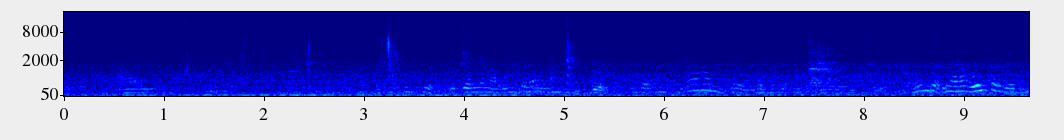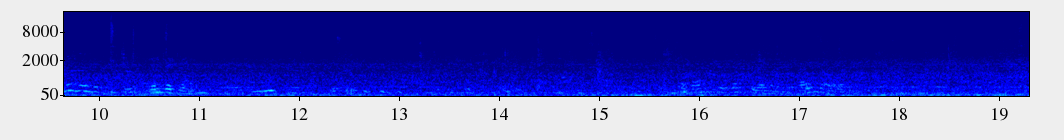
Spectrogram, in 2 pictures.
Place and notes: Festspielhügel, Bayreuth, Germania - “Hommage a RW and JC in the time of COVID19: soundscape”
“Hommage to RW and JC in the time of COVID19: soundscape”
On Saturday, July 25th, the 2020 Bayreuth Festival with the singing masters of Nuremberg was supposed to open.
Because of the Corona virus epidemic the festival will not take place.
On Monday, July 20 I passed in front of the Festpielhaus in the early afternoon and I made a 4 channel surround recording of 4'33" of sounds by placing the recorder on the central step of the main entrance door, obviously closed.
In non-pandemic conditions, it would still not have been the full fervency of the festival, but certainly, the situation would have been less quiet and, I suppose, you could have heard the sounds of the final days of rehearsal and preparations filtered out of the Festspielhause.
Start at 2:25 p.m. end at 2:30 p.m. duration of recording 4’33”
